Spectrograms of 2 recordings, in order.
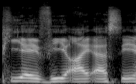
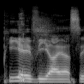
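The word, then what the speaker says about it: pavise: how to properly pronounced p-a-v-i-s-e how are you saying it Jack p-a-v-i-s-e I think I'm pretty sure it's pavis pavis sounds just more fun more they're both right Italian didn't we Google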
